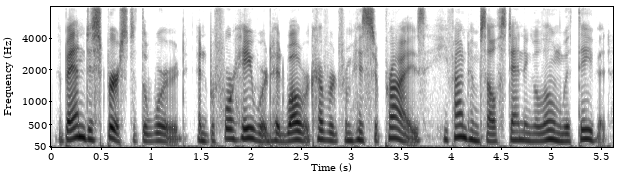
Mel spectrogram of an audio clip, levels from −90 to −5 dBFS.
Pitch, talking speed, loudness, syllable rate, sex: 180 Hz, 235 wpm, -18 LUFS, 6.9 syllables/s, female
